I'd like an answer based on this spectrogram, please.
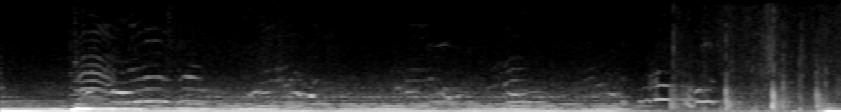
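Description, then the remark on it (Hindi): Several cats meow repeatedly in overlapping, wavering cries over a steady low hum, with a few thumps and shuffling sounds near the end. “बिल्लियाँ आ गई, मैं जाकर उनके लिए दूध लाऊं।”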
